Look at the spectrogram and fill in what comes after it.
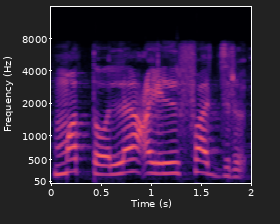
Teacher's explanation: रॉ साकिना से पहले ज़बर, रॉ पुर होगी। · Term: रॉ को पुर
